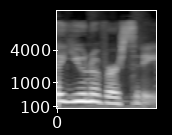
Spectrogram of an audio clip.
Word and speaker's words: university: So, university starts with a yo sound, which is a consonant sound despite starting with a vowel letter. So, you'd say a university.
